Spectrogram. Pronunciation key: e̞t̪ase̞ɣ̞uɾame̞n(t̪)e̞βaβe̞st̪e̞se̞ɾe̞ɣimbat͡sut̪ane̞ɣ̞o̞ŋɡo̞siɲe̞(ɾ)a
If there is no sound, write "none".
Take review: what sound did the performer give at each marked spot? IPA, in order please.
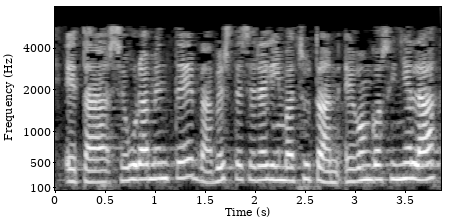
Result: t̪, l

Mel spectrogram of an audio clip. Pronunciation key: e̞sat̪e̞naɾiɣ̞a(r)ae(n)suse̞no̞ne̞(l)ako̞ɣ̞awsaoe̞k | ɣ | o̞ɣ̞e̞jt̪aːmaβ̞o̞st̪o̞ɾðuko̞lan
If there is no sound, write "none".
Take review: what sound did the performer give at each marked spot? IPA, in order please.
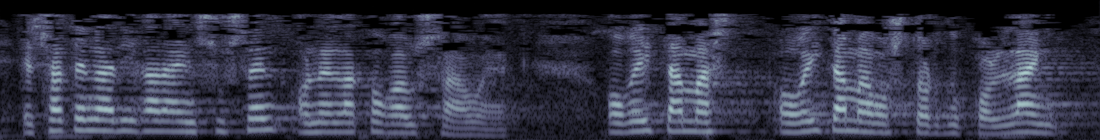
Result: ɾ, n, l

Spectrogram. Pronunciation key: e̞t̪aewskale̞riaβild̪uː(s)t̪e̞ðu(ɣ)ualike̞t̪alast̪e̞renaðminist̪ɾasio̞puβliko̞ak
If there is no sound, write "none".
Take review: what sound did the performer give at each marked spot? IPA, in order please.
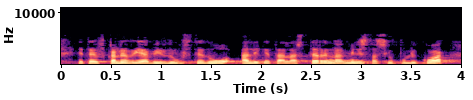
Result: s, ɣ

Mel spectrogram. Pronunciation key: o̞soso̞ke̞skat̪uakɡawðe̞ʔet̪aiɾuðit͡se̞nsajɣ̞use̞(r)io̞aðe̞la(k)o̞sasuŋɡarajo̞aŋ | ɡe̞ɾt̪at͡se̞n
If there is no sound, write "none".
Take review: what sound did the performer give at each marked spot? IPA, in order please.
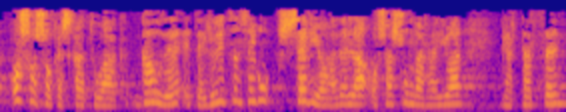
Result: ɾ, ʔ

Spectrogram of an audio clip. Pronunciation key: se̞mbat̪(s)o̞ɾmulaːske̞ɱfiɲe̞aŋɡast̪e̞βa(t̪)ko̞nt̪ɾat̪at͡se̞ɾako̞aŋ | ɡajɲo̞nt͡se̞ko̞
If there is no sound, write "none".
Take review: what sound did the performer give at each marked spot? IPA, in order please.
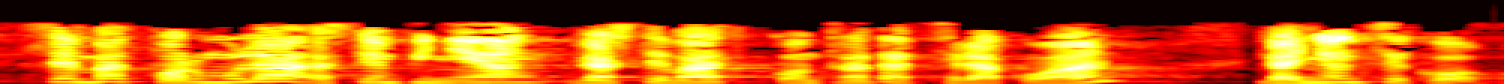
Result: f, t̪

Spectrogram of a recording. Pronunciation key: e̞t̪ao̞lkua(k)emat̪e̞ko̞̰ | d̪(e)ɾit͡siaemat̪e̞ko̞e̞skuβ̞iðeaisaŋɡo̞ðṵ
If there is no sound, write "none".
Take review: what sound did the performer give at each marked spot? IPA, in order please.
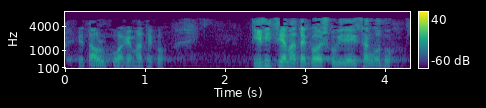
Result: k, i

